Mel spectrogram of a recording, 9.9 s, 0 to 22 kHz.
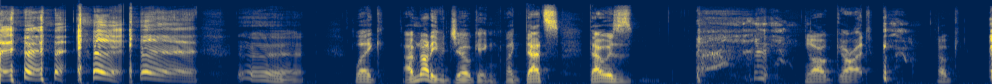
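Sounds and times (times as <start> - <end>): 
voice imitating coughing with whiny bursts: 0.0 - 2.9, 7.0 - 8.0, 8.8 - 9.2
speech: 0.1 - 0.4, 3.6 - 6.4, 7.0 - 9.9.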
